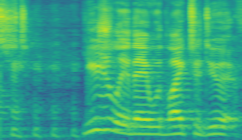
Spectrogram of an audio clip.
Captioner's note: snickering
